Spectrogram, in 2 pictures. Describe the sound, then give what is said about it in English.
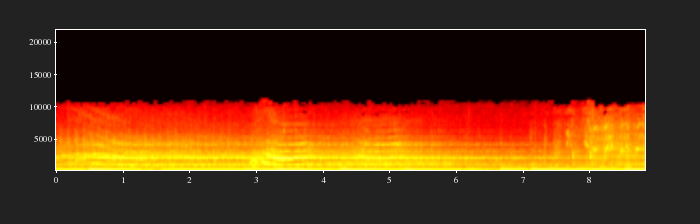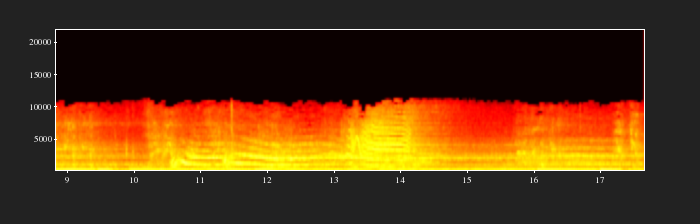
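Whale calls recorded underwater with a hydrophone: repeated high, squealing whistles that swoop up and down in pitch, rising over a steady low hum and murky background noise, clear. “They are wonderful sounds to listen to, especially at night when we're camped or anchored in our boat and we have our hydrophone, underwater microphone, hanging off the side of the boat.”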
